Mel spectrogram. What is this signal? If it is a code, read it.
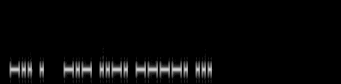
Morse code, heard as a keyed tone, about 40 wpm, 700 Hz. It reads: DE KF9S
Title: USA Callsign DE Callsign - 4 Characters - 40wpm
